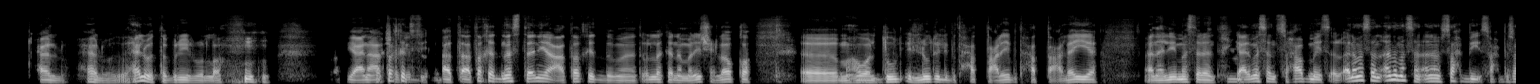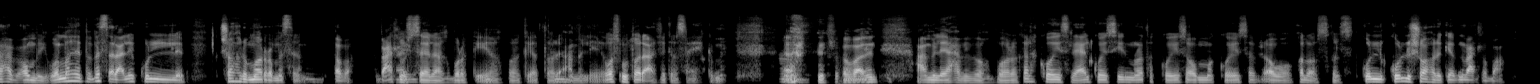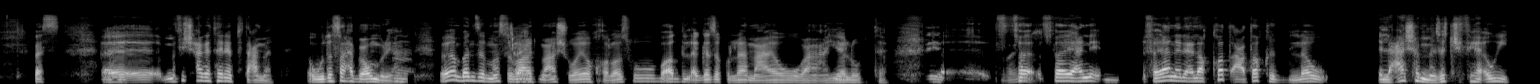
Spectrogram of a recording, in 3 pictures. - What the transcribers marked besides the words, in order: laugh; unintelligible speech; in English: "الload"; tapping; unintelligible speech; chuckle; unintelligible speech
- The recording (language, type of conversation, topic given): Arabic, unstructured, هل ممكن العلاقة تكمل بعد ما الثقة تضيع؟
